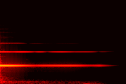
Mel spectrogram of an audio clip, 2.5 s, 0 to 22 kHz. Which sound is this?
Simple sound of the key A4
A-4, La-4, Piano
